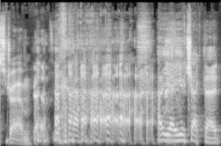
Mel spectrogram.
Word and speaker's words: Streatham: Gogh lived in, I never know if I'm pronouncing that right, but I'm going to stick with my guns here. When Streatham, it's Streatham.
